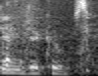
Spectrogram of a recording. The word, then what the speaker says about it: Shinjuku: How do you say their name again? Shinjuku. Three syllable.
